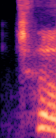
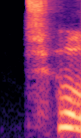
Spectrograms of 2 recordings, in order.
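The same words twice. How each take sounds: First: "ch" said soft and light; a gentle unaspirated "ch". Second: "ch" with a strong puff of air; aspirated ch. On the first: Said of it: "try pronouncing it softer". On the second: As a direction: push out a breathy, stressed "ch". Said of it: "more aspirated, more stressed". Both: Shown as a demonstration.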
